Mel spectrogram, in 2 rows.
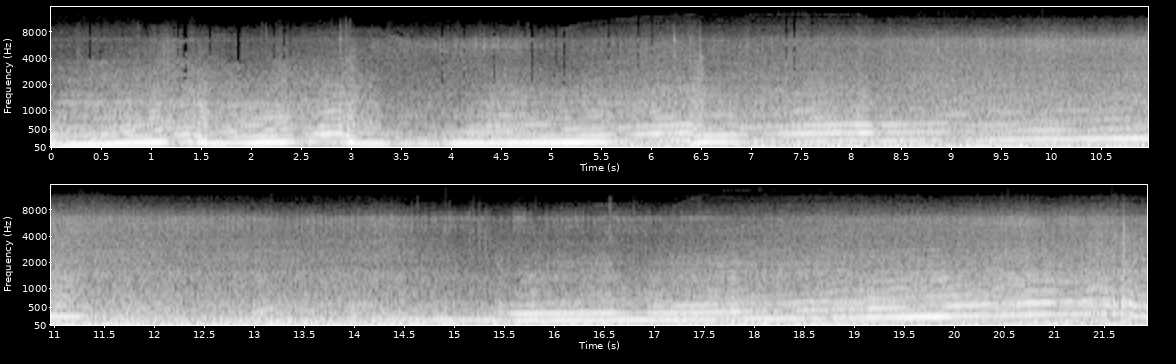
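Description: Toyota GR Supra (A90) time attack car's engine heard from inside the cabin, accelerating hard with quick upshifts: the pitch climbs and drops back three times in the first seven seconds. It then pulls steadily higher, eases off about halfway through, holds, and climbs again in the last few seconds.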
